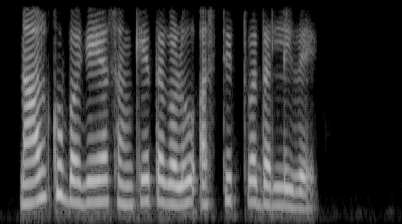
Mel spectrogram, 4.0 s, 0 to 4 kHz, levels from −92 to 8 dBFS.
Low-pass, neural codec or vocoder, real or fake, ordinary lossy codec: 3.6 kHz; none; real; none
